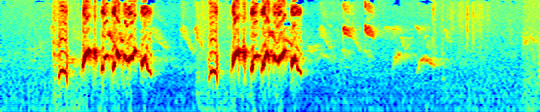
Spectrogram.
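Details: Red-whiskered bulbul in competition singing, for training: two matching phrases about one and a half seconds apart, each a downslurred opening note and a quick warbled run, followed by soft scattered chirps.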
